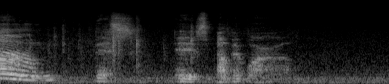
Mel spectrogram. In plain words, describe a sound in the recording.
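A young man talks in short bursts.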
